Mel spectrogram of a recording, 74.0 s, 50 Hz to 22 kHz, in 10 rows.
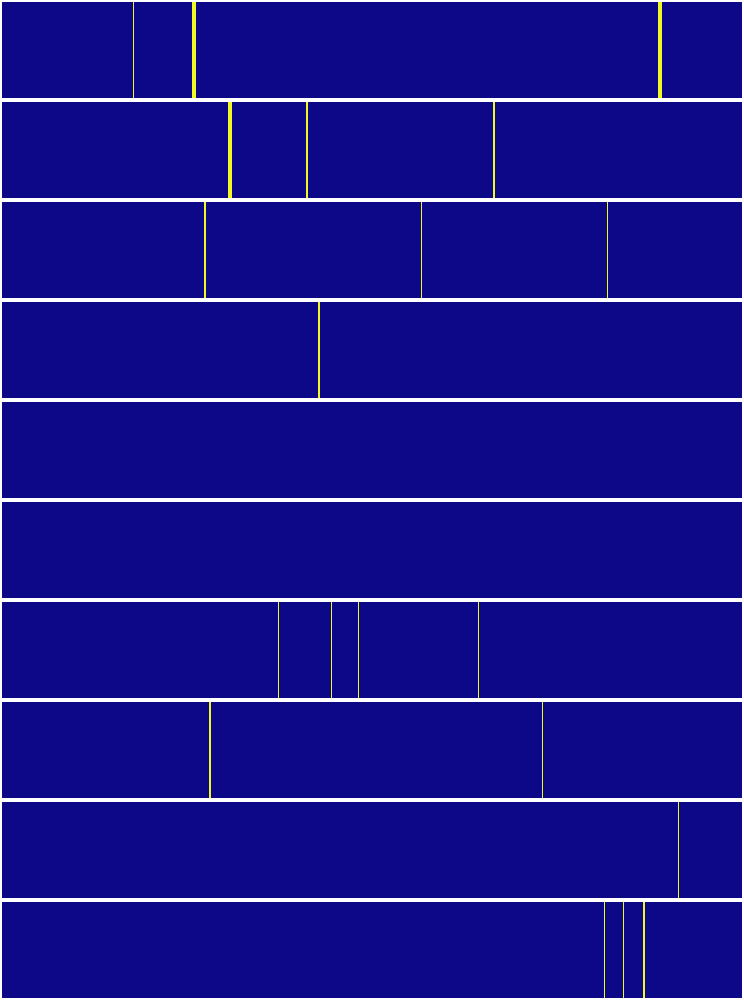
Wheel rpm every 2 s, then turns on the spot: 0, 0, 0, 0, 0, 0, 0, 0, 0, 0, 0, 0, 0, 0, 0, 0, 0, 0, 0, 0, 0, 0, 0, 0, 0, 0, 0, 0, 0, 0, 0, 0, 0, 0, 0, 0, 0.
none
